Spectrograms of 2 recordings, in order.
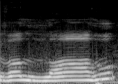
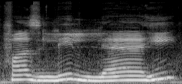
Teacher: اللہ کے نام سے پہلے زبر آ جائے، جیسا کہ واللہ میں نے موٹا کر کے پڑھا ہے، فضل اللہ میں نے پتلا کر کے پڑھا ہے، تو یہ ہے اللہ کے نام کو باریک پڑھنے کا قاعدہ۔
